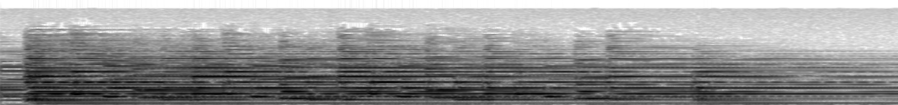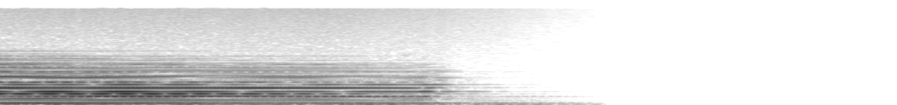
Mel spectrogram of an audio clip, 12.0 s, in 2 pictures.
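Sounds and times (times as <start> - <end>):
prelude in F major: 0.0 - 9.1.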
